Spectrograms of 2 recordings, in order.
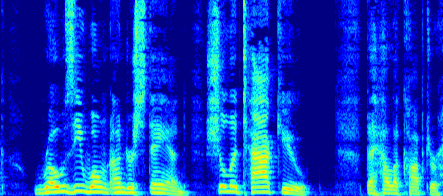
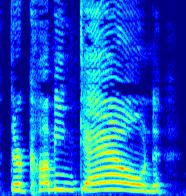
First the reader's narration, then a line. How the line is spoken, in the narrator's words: cried Annie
